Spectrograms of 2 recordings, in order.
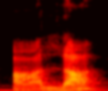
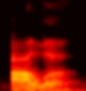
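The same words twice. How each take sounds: First: The L is held long, with open A's. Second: The L is short, with English-style A's. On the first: The speaker calls it right. "again with the double consonants" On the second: The speaker calls it wrong. "That's with one L and with the English A's"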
